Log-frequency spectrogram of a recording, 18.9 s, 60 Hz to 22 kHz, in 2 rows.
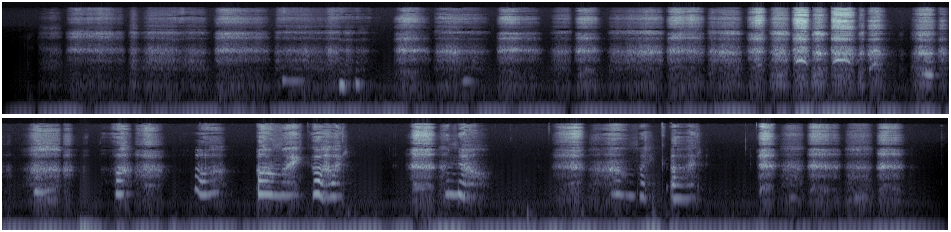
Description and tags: Scared Girl Request # 4
girl, vocal, request, voice, female, scared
